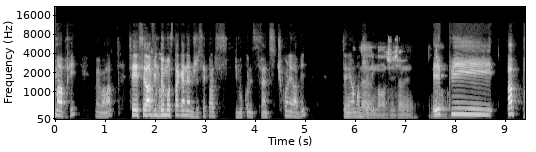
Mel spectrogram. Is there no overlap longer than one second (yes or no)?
yes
